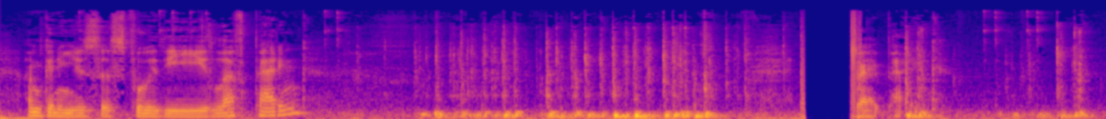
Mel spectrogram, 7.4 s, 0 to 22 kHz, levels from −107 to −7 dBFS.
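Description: At 5.34 s the cable is pulled and plugged in. A sharp pop marks the break. For about 350 ms the sound drops to near silence, because the signal path is open. Then the plug goes back in. For about 43 ms only the tip makes contact, so the unscreened conductor picks up 50 Hz mains hum. That gives a short, harsh buzz. A second pop follows as full contact returns, and the sound is back by 5.74 s.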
